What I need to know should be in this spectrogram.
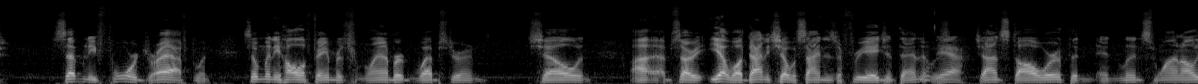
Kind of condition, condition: setting, busy venue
